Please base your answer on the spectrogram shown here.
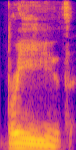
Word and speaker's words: breathe: The verb is breathe. Breathe. Equal, take a breath. So the TH is pronounced differently and the vowel is different. For the verb breathe, it's E. For the noun breath, it's E.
